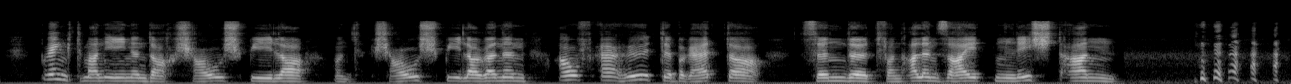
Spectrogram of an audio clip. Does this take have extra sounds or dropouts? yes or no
yes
